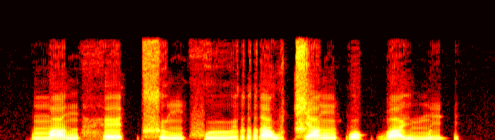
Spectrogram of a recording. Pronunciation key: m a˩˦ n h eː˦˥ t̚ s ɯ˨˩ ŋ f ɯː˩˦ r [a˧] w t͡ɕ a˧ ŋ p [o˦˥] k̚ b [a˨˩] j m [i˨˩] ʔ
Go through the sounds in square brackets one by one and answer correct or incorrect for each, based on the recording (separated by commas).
correct, correct, correct, correct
